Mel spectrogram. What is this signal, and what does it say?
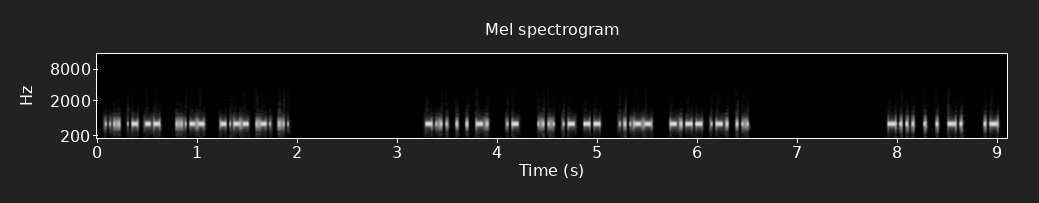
Morse code, heard as a keyed tone, about 51 wpm, 700 Hz. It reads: HAM 3 YRS BEEN A HAM 3 YRS BEEN A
